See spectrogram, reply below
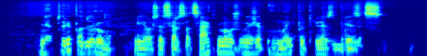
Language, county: Lithuanian, Kaunas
